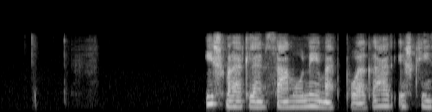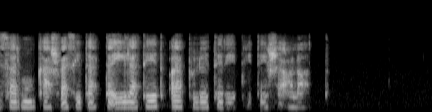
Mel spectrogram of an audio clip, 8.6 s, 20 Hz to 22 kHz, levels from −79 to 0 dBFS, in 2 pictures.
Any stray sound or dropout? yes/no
no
